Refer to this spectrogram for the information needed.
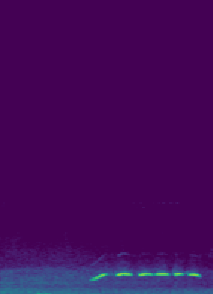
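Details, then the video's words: A magpie sings a clean whistled series: one rising slur followed by five short, even, flute-like notes in quick succession against a quiet background. "Singing Magpies."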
